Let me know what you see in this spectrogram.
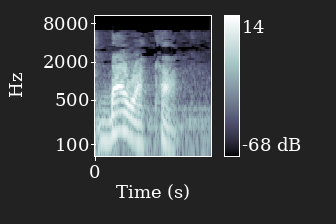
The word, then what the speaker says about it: Berechah: B-E-R-E-C-H-A-H, Barakah. Barakah, wherever you want to put the syllable.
